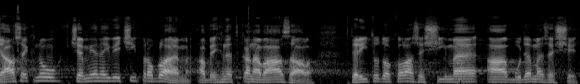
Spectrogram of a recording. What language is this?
Czech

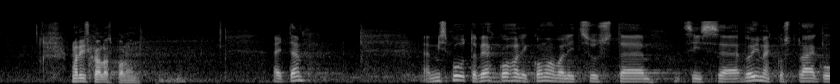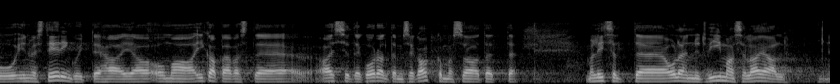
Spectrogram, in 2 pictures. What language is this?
Estonian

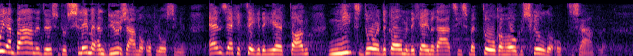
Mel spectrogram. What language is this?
Dutch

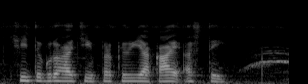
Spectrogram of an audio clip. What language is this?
Marathi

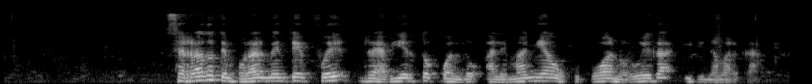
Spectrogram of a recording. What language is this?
Spanish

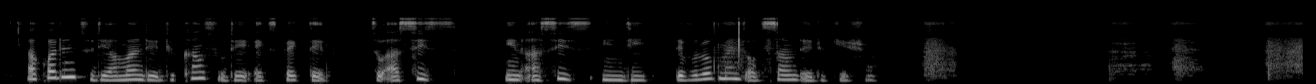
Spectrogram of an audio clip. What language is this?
Nigerian Pidgin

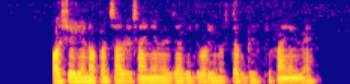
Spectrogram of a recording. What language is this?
Urdu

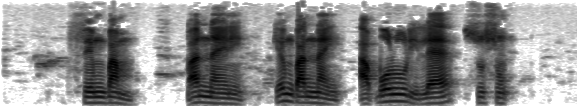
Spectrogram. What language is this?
Mbum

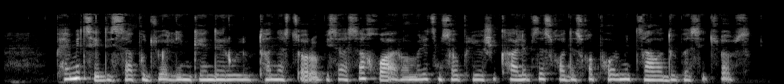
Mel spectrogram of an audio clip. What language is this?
Georgian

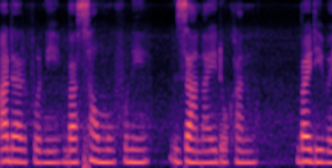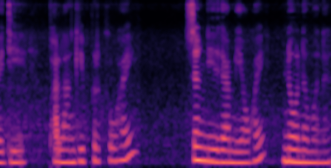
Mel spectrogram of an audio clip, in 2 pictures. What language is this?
Bodo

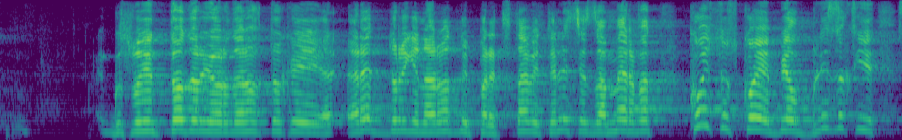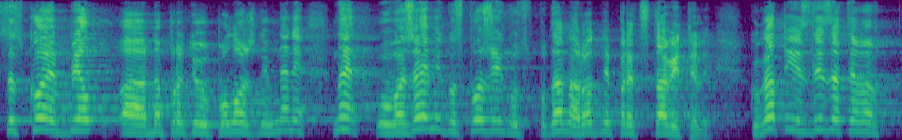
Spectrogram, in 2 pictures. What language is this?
Bulgarian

